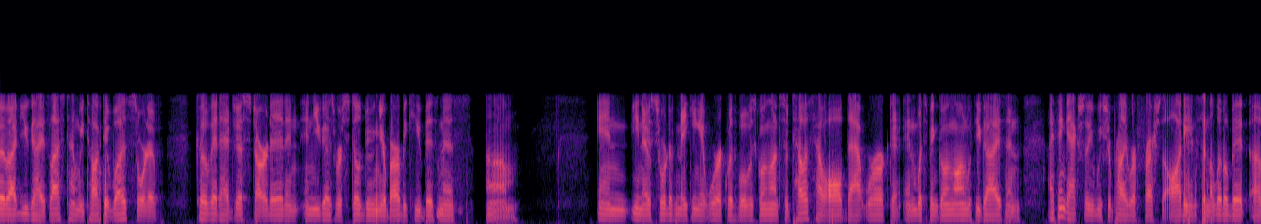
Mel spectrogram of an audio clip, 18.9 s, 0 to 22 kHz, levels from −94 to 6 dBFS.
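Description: Bit errors on an ADPCM link break up the speech at 1.48–1.60 s, 5.58–5.66 s, 10.11–10.19 s, 12.44–12.56 s, 15.07–15.19 s and, longest, 17.75–18.24 s. Each corrupted code throws off the decoder's step size and predictor, so a pop is followed by a short, rough, gritty burst and a brief change in level before it settles. The error rate is low, well under one percent, on a narrowband link consistent with 32 kbit/s G.726.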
